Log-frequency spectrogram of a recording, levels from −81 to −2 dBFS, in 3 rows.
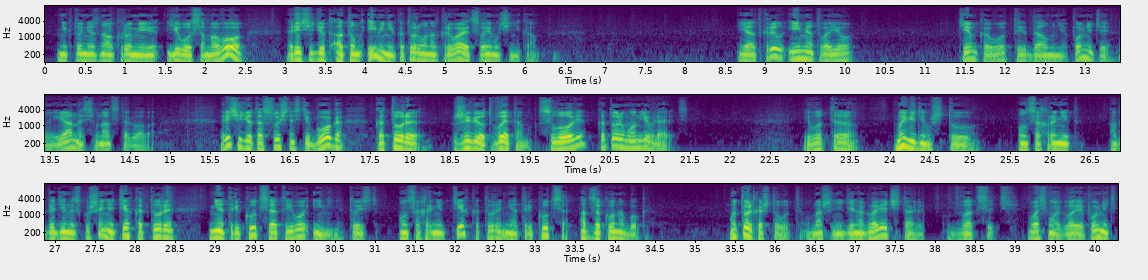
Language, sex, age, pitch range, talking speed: Russian, male, 40-59, 95-115 Hz, 125 wpm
